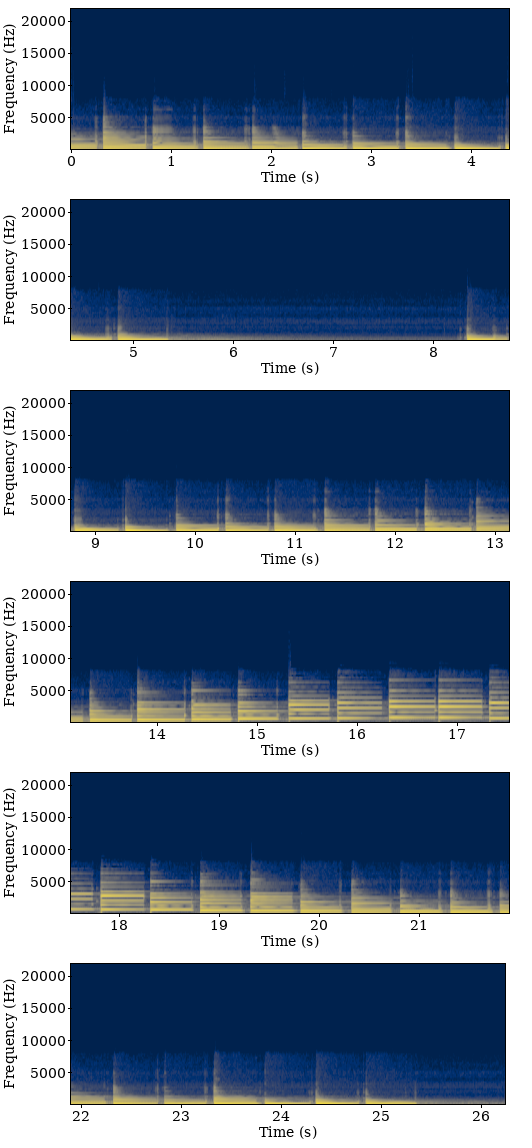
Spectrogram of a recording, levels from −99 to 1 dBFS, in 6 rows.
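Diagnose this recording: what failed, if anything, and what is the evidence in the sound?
Nothing failed in this music.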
